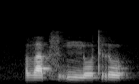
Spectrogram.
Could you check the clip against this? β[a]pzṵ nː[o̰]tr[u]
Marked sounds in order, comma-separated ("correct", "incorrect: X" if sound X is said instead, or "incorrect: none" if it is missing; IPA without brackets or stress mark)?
correct, incorrect: o, incorrect: o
